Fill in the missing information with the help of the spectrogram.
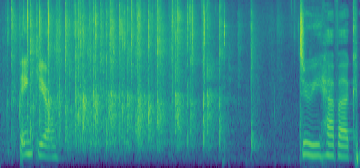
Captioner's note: audience applauding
